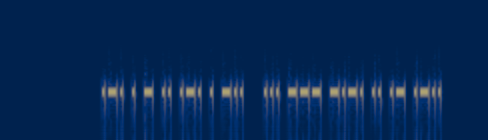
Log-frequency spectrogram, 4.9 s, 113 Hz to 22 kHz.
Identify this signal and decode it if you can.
Morse code, heard as a keyed tone, about 37 wpm, 700 Hz. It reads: RETIRED SOCIAL
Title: K1USN SST QSO Practice 40wpm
